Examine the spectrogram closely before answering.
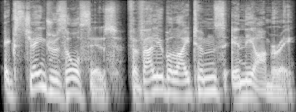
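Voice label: Speech Tutorial, British English; World Of Warships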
